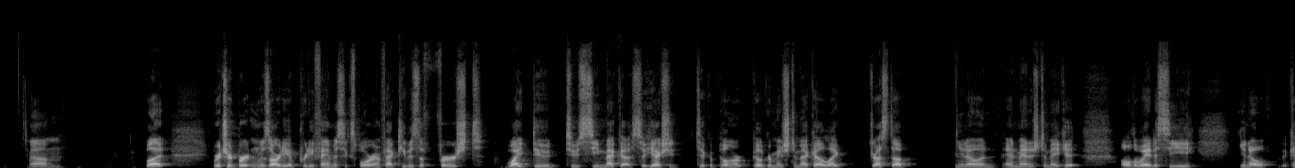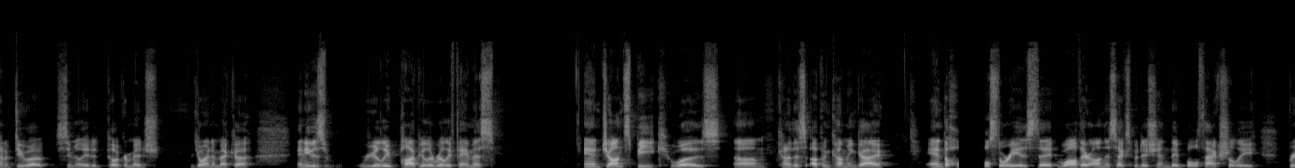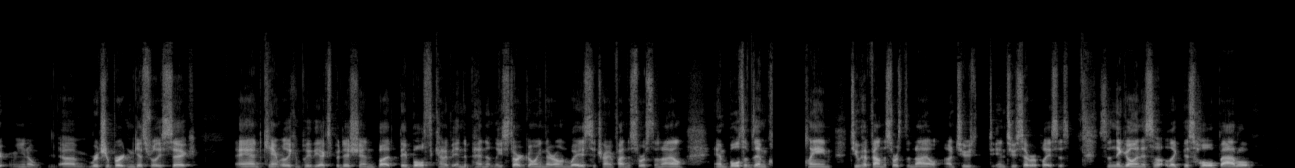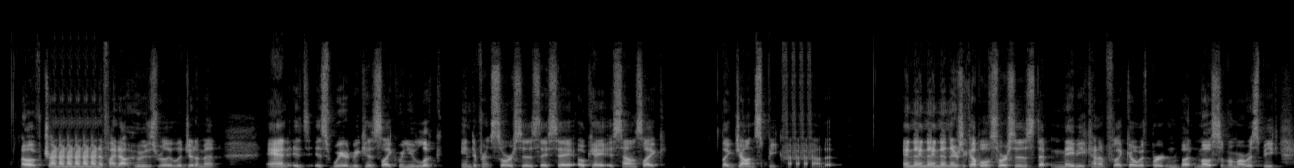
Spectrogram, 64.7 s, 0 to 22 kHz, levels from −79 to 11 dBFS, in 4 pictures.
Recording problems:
thin; somewhat; fading below 550 Hz
audio freezing; at 28 s and at 42 s
audio stuttering; at 49 s, at 58 s and at 1:00

